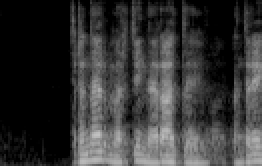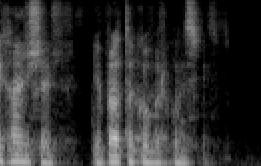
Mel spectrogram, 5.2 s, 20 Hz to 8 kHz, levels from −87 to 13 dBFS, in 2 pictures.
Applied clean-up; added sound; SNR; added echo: neural mask model DeepFilterNet 3.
